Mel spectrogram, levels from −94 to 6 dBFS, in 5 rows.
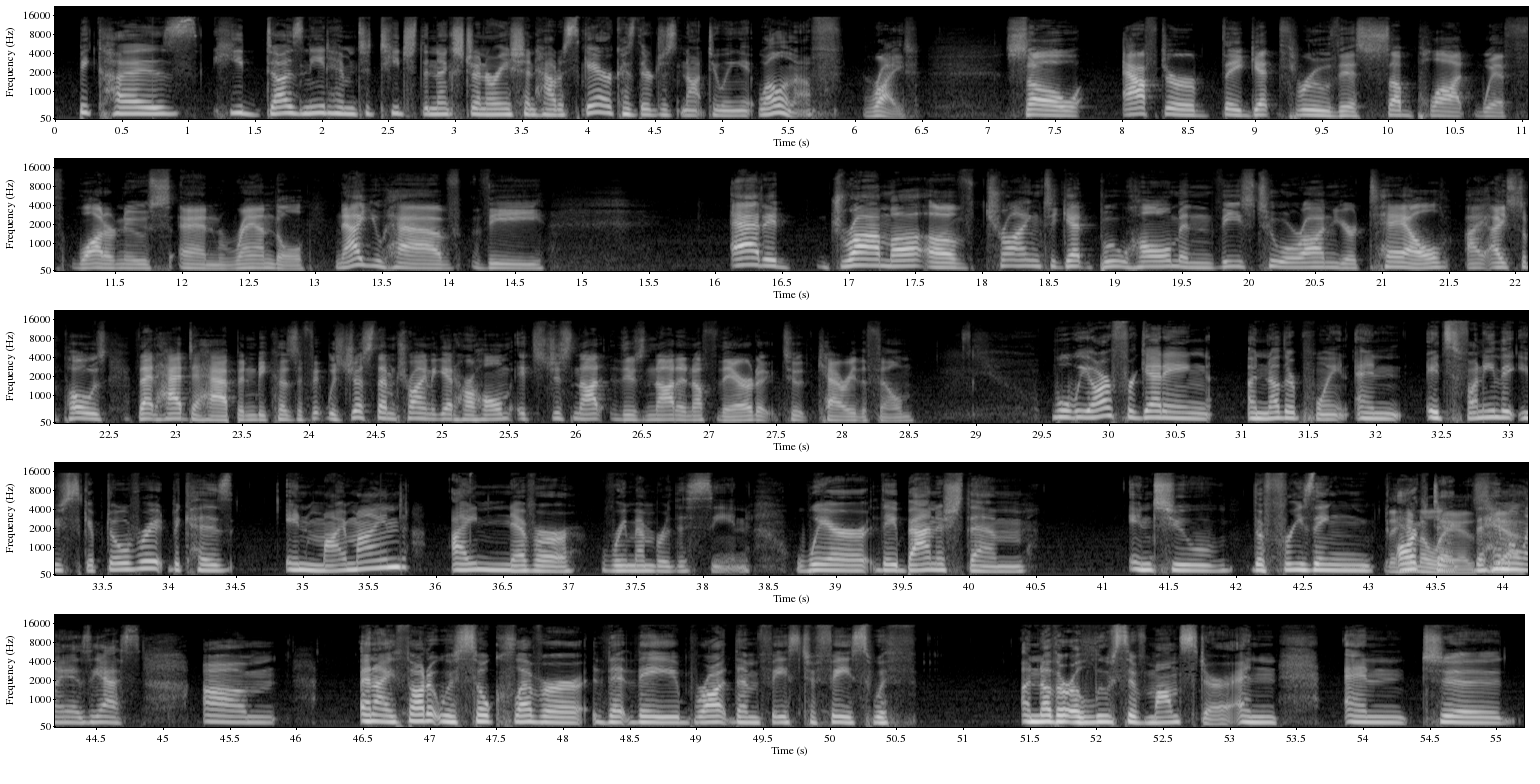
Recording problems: none

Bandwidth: 14.5 kHz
